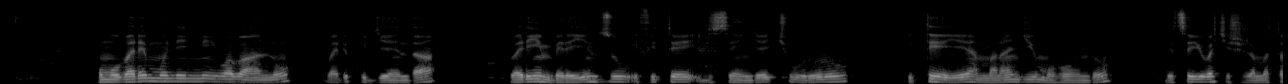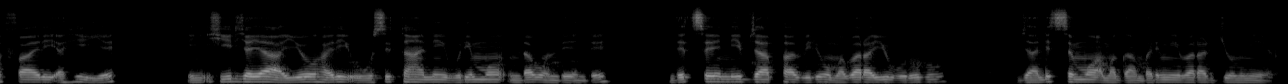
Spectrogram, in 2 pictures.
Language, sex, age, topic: Kinyarwanda, male, 18-24, government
